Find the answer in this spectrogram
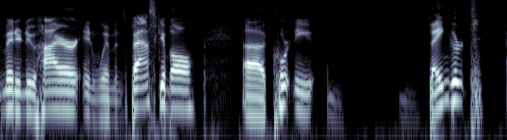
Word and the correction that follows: Banghart: I think that's the right way to pronounce it. – Hi, guys. I'm going to stop the pod right there for just a second for a couple pieces of information. Number one. Since Adam and I have recorded this pod, I had the opportunity to meet Coach Banghart. That is the right way to pronounce her last name.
